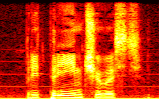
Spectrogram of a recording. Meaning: initiative, enterprise (willingness to take the initiative, especially in business)
- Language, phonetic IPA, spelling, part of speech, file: Russian, [prʲɪtprʲɪˈimt͡ɕɪvəsʲtʲ], предприимчивость, noun, Ru-предприимчивость.ogg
